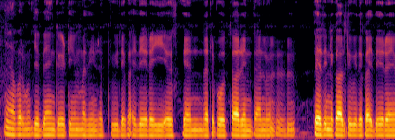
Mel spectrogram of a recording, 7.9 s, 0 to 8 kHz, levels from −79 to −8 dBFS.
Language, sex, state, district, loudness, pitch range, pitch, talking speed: Hindi, male, Chhattisgarh, Rajnandgaon, -19 LUFS, 110-115 Hz, 115 Hz, 190 wpm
